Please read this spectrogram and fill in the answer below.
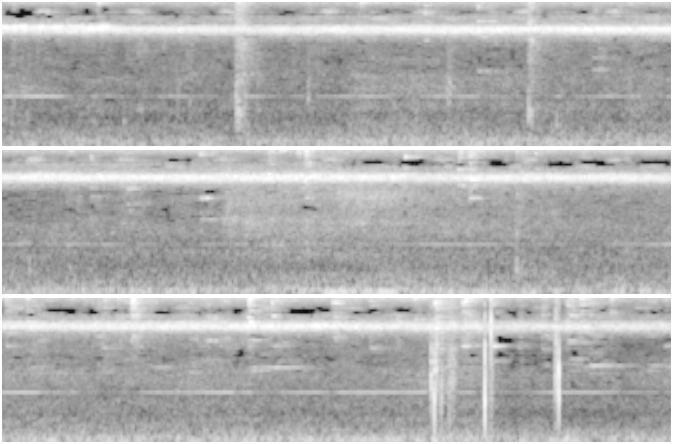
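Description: A steady night chorus of crickets, an unbroken high-pitched trill, over a low background rumble, with a few sharp clicks near the end.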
